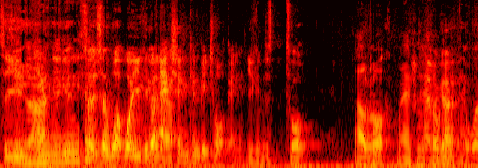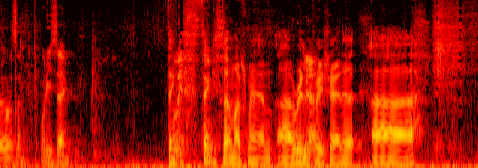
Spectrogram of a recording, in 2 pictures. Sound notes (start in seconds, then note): none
